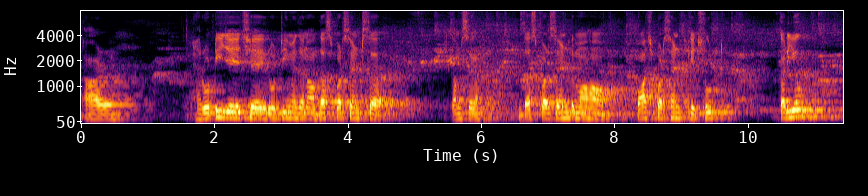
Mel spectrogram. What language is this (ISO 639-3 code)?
mai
